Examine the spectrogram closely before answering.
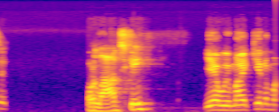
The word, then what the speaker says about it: Orlovsky: Dan or Dan Orlovsky or how do you pronounce it Orlovsky yeah we might get him on Saturday I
